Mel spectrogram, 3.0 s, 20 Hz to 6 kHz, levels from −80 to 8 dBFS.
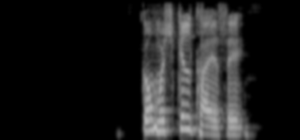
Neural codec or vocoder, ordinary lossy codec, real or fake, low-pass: none; AAC, 48 kbps; real; 5.4 kHz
